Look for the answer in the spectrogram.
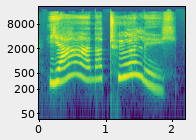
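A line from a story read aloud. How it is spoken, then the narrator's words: Called happily. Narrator (German): rief die Prinzessin froh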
